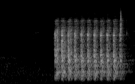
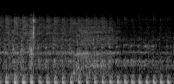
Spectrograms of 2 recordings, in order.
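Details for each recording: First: Stolen, abused Royal Enfield Meteor 350 of unknown mileage, first start attempt with the kickstand down and the fuel pump primed: about ten sharp even clicks in under a second, no cranking; dead battery and loose battery cables. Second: Stolen, abused Royal Enfield Meteor 350 single-cylinder, first start, kickstand up: steady even thump at about four beats a second with no scraping; healthy idle.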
